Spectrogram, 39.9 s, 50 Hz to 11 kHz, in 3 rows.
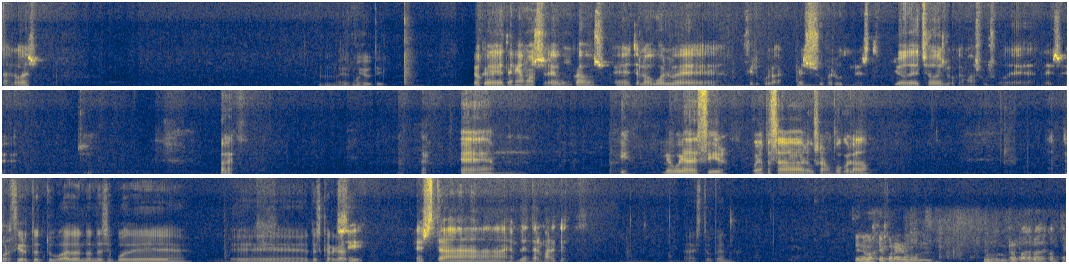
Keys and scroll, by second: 8.1 w, 12.1 r, 12.4 z, 14.4 a.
